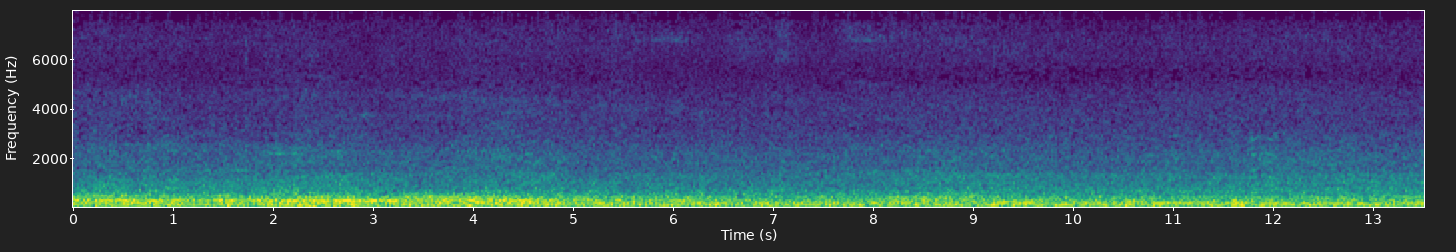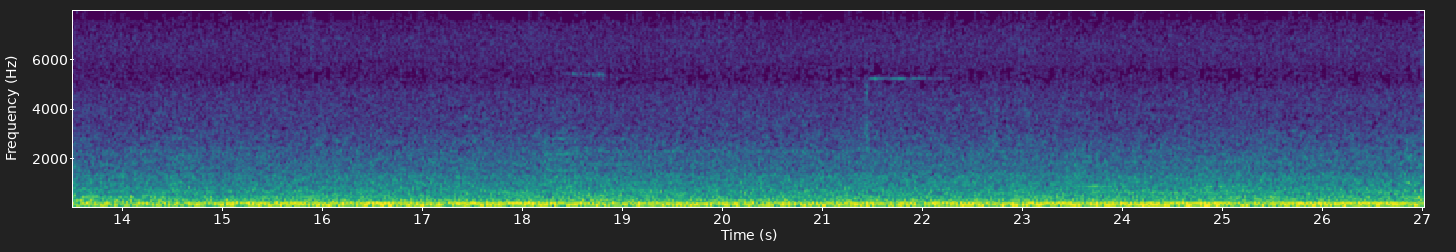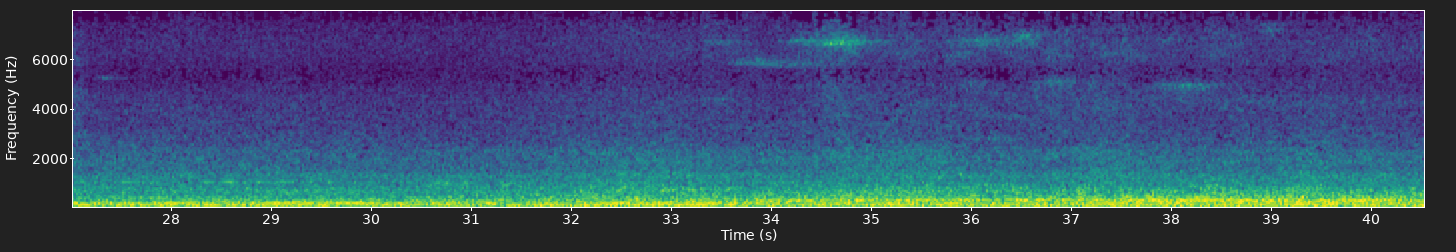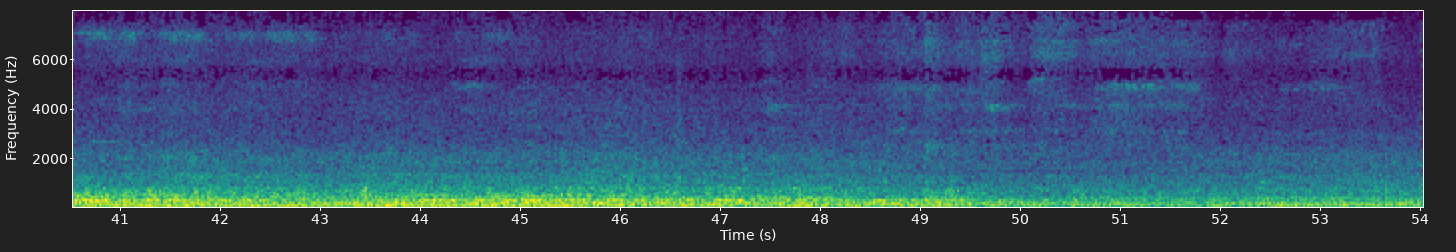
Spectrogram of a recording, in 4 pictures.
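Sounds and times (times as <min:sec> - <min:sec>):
electric train humming: 0:00.0 - 0:54.0.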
